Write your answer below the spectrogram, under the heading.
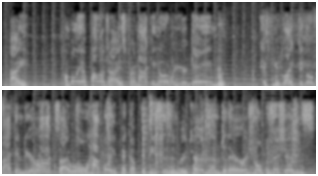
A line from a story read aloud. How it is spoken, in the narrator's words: he shouts in Dwarvish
